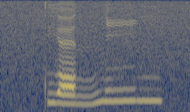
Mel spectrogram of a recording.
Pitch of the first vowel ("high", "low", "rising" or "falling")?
low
